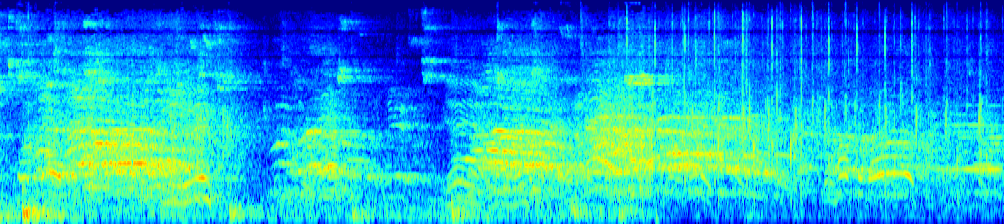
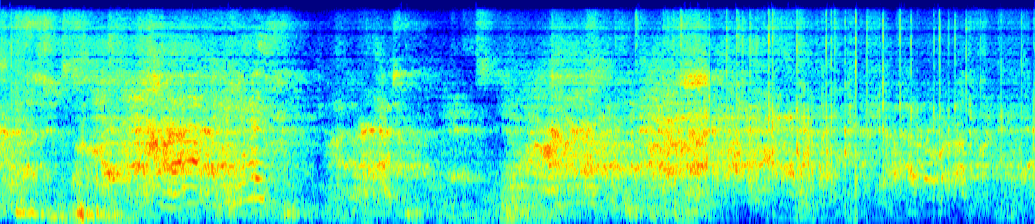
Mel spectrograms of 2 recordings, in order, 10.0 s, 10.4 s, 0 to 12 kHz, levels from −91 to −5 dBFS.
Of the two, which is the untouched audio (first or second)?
first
